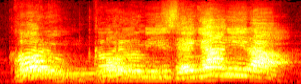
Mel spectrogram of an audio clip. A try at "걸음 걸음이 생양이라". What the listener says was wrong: 너무 높잖아 생양이라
